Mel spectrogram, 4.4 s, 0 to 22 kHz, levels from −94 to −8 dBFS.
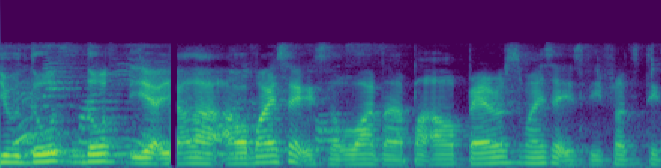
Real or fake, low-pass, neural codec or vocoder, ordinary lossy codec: real; none; none; none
